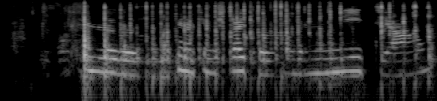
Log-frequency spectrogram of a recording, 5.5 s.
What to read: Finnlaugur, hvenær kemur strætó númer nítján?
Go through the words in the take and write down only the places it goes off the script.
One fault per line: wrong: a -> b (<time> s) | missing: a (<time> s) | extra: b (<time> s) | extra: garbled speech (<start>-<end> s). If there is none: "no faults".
no faults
